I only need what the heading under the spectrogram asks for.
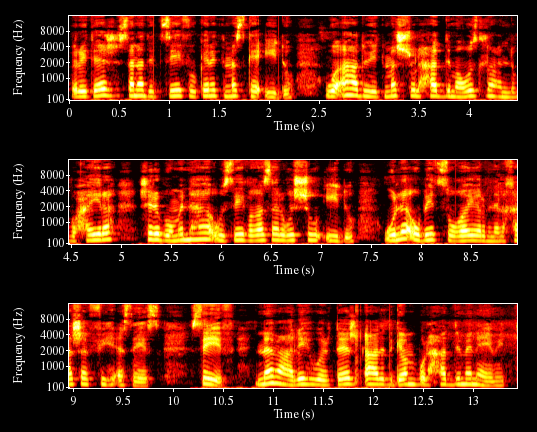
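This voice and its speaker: A woman's voice: a little high, fairly even intonation, fast, dark tone. A woman with an Egyptian accent reading out a story. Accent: Egyptian Arabic.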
